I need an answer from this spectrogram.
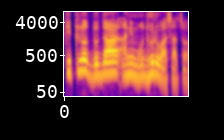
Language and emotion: Goan Konkani, neutral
